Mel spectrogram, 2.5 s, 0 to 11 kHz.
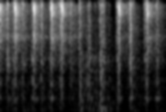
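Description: Close, crisp keystrokes on a green crinkle-finish 1957 Royal Quiet Deluxe manual typewriter come in an uneven run of about a dozen sharp clacks with short pauses between them.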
